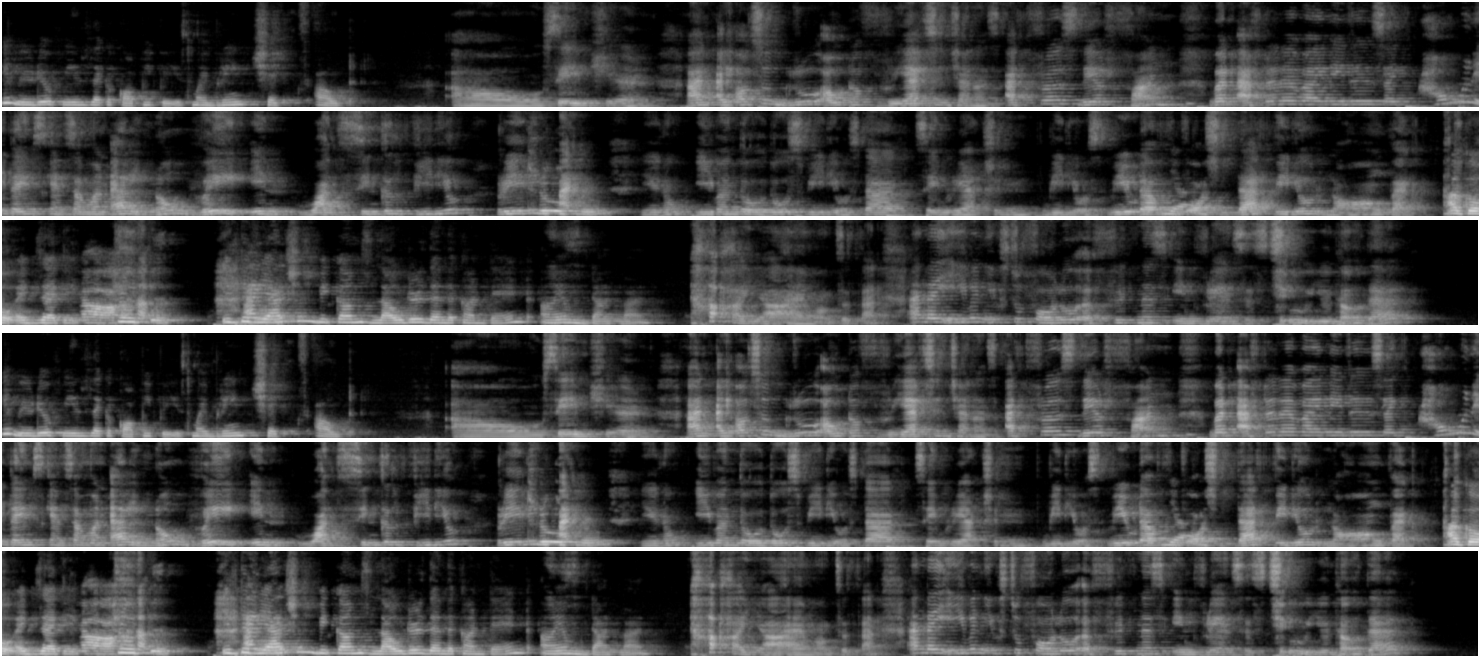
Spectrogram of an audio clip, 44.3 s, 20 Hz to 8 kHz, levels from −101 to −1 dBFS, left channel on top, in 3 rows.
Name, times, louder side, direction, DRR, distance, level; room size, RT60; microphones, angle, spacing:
voice 1, 0.0-2.8 3.1-3.4 20.1-20.7 26.4-26.8 29.2-30.3 30.7-31.2 31.7-36.0, right 1 dB, 35° right, 7 dB, 1.2 m, -25 dB
voice 2, 4.5-19.3 19.7-20.5 21.2-28.8 29.3-29.4 30.1-31.0 31.7-32.4 35.0-35.2 36.4-43.5, right 1 dB, 65° right, 7 dB, 6.7 m, -34 dB
26.0 x 25.5 x 6.5 m, 0.68 s
head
